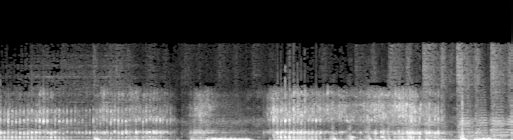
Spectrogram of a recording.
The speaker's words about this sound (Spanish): ¡Ya! Por ahí ya está roncando.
